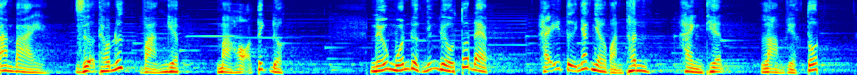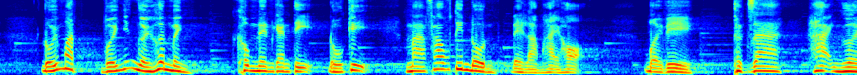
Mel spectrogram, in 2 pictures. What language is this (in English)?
Vietnamese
